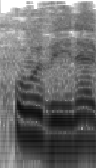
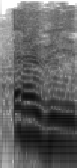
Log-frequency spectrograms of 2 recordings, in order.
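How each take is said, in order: First: The first vowel is a rounded 'u' sound. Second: The first vowel is an open 'a' sound. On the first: Permission was given. "بضم الهمزة" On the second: He gave permission. "بفتحها"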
